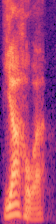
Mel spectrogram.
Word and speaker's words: Yahweh: Yahwa. Yahweh. The proper pronunciation of the name of Eloha, God as directed in his Torah teaching regarding his ha existence in our shalom.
